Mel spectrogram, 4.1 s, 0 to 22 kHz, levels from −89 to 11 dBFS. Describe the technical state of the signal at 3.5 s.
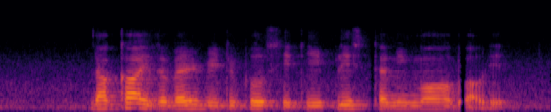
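A short stall from a late packet sits at 3.46 to 3.52 s: the jitter buffer ran dry, so the receiver stretched the preceding speech by about 39 ms until the packet arrived. Nothing is lost, but that sound is held too long, with a faint buzz or dip, and everything after it runs 39 ms later.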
